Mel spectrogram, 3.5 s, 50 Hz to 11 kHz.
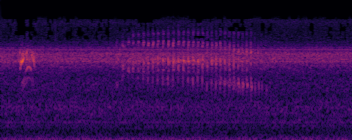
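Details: A 32-day-old Northern royal albatross chick on its nest in the rain gives its first-ever skycall after normal chick calls, a soft, rapid, higher-pitched trill sliding gently downward over about a second, over a steady low rumble of wind.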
